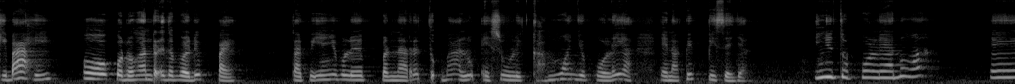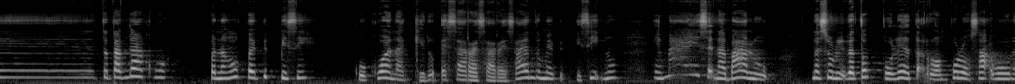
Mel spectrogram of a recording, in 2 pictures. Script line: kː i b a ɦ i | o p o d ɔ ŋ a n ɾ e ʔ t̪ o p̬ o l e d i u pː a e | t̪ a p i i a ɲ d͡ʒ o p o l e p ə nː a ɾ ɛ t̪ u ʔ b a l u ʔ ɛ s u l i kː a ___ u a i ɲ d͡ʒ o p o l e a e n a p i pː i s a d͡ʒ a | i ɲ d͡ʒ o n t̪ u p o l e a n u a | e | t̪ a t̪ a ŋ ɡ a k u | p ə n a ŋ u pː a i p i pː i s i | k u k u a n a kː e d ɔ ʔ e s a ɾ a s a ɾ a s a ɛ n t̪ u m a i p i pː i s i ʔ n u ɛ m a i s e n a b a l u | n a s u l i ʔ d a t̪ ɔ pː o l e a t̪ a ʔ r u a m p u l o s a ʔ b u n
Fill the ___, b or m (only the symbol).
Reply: m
